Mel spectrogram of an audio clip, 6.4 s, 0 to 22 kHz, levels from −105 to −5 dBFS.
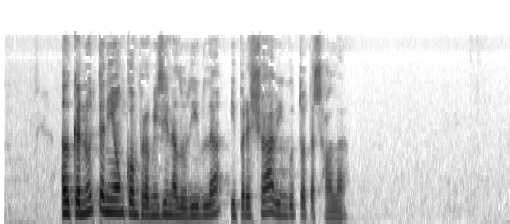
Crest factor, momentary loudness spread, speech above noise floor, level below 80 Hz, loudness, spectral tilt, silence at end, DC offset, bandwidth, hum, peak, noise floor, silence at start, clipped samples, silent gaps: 22 dB; 17 LU; 58 dB; -64 dBFS; -20 LUFS; -7 dB/octave; 2.1 s; under 0.1%; 11.5 kHz; none; 0 dBFS; -78 dBFS; 0.8 s; under 0.1%; none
